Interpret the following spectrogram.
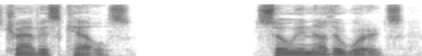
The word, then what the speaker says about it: Kelce: In the clip, Jones says, "So y'all know it's not even Travis Kelce? It's Travis Kels." So in other words, the E at the end of Kelce is silent.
